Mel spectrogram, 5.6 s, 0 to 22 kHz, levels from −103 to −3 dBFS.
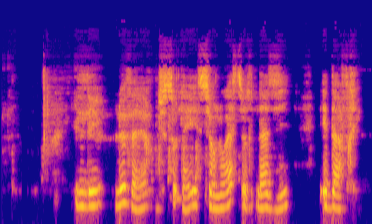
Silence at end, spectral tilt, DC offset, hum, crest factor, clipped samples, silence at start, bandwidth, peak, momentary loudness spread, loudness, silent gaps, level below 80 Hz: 0.2 s; -2 dB/octave; under 0.1%; none; 18 dB; under 0.1%; 0.65 s; 10.5 kHz; 0 dBFS; 13 LU; -16 LUFS; 4.74-4.78 s; -60 dBFS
